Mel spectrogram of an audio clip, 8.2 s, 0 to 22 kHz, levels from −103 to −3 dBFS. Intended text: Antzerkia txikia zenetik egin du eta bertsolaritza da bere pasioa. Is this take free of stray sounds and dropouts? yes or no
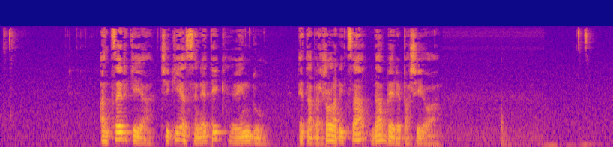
no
